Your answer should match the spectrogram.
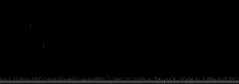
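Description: Two faint computer-mouse clicks in quick succession, a double-click, about a quarter second in, over a steady low electrical hum.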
